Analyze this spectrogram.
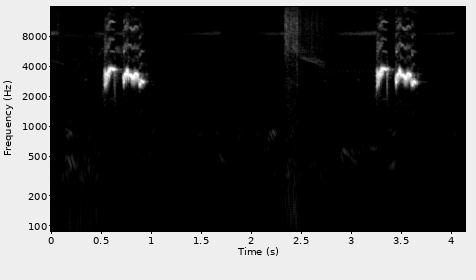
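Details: Caged female red-whiskered bulbul giving a call meant to stimulate males or for pairing: two loud, fluty double chirps about three seconds apart, with a brief rustling noise and a faint falling whistle between them.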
